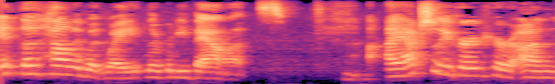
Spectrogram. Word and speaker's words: Valance: never asked me, but that's not how you pronounce his last name. So they wrote this song and made this movie and said Liberty Valance, but no, it was Liberty Valance.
